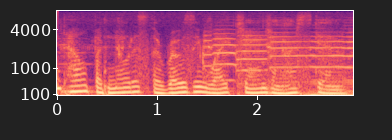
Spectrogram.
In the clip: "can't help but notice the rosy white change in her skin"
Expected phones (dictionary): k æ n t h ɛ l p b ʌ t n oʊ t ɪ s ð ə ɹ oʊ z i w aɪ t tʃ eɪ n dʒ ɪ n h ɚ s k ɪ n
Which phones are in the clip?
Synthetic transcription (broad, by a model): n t h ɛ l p b ʌ t n oʊ t ɪ s ð ə ɹ oʊ z i w aɪ t tʃ eɪ n dʒ ɪ n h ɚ s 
